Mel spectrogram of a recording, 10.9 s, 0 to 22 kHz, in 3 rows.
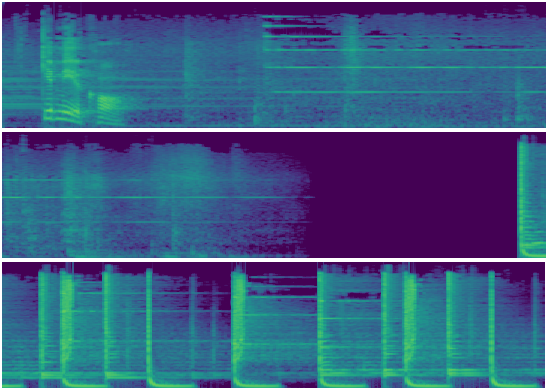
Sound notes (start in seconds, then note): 1.4 elevator bell dings; 7.1 upbeat music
